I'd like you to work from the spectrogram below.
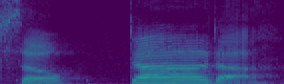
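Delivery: contrasting da beats; stressed da then weak da. Shown as a demonstration. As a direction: lean on the first, drop the second. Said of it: "We hear contrast".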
